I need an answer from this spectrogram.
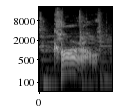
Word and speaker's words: Carl: I better pronounce that in American Carl, which is Carl. Otherwise I get Kyle or Paul when I go to Jamba Juice anyway.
